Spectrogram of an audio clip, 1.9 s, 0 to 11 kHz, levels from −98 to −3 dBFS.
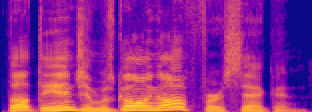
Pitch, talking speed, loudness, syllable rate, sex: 175 Hz, 275 wpm, -16 LUFS, 6.3 syllables/s, male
